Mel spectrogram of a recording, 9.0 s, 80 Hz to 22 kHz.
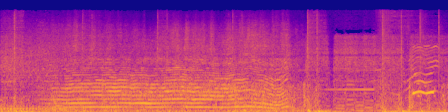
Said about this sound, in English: the most glorious of motorsports, modified lawnmower racing. The lawnmowers, they can top 100 kilometres an hour, which basically means they can do a quarter acre block in about 4.5 seconds.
